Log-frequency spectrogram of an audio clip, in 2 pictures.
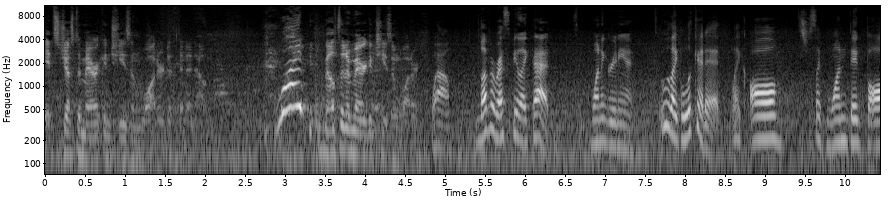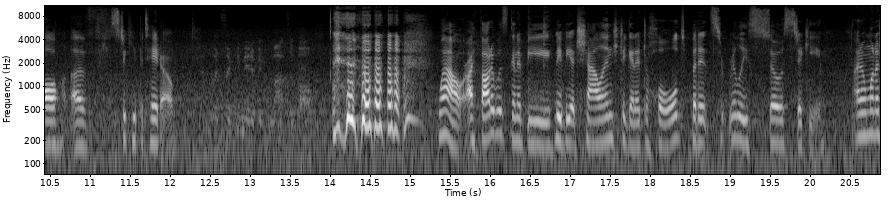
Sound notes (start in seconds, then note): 14.0 laughs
